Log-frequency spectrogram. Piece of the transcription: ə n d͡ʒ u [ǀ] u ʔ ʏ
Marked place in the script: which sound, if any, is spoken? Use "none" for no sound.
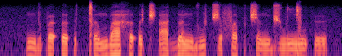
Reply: ŋ͡ǀ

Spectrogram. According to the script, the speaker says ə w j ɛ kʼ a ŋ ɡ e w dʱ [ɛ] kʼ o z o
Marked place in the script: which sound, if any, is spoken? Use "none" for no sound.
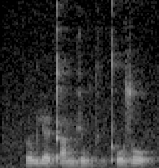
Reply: ɪ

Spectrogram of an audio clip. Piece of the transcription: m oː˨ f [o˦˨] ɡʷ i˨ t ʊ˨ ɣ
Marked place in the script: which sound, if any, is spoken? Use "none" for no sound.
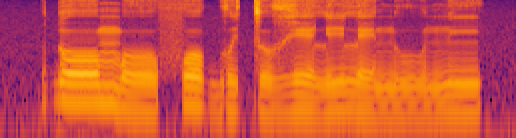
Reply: o˦˨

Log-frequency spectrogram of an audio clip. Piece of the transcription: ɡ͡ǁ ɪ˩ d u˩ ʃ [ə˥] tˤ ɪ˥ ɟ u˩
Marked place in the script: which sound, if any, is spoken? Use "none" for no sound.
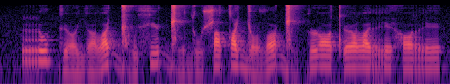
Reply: ə˥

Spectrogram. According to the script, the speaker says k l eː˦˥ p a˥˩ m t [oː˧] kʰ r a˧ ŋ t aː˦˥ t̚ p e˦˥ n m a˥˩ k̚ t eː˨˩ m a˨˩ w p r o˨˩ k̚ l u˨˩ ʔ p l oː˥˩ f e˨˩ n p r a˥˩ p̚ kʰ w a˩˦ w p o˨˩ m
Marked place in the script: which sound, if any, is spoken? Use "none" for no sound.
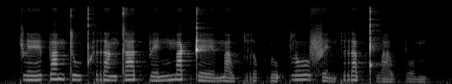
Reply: uː˧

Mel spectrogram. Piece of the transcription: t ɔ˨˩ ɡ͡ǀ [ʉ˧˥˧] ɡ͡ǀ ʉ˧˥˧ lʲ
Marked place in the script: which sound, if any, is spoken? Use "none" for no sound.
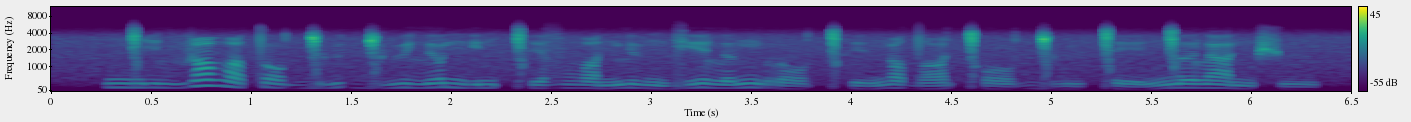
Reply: ʉ˧˥˧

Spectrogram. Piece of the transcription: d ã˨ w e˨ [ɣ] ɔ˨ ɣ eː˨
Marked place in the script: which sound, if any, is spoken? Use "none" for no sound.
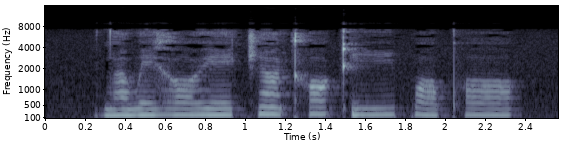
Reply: ɣ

